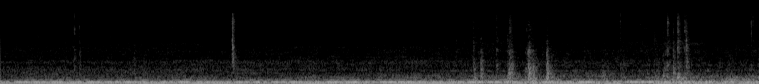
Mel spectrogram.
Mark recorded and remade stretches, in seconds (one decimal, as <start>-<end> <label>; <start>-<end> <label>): 0.0-2.0 recorded; 2.0-4.2 remade; 4.2-7.6 recorded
